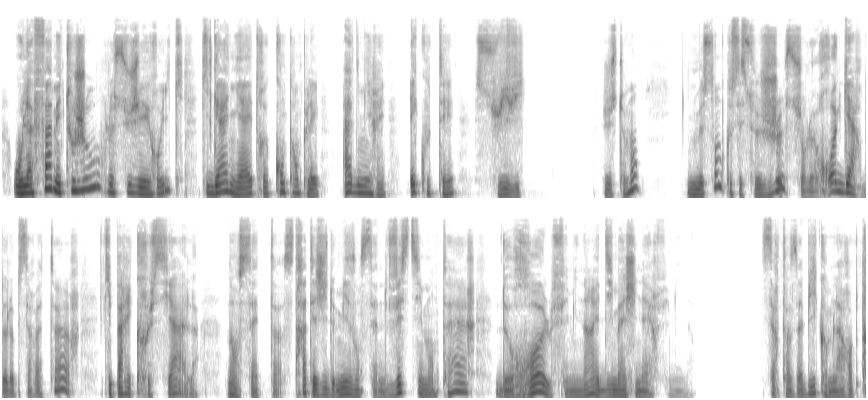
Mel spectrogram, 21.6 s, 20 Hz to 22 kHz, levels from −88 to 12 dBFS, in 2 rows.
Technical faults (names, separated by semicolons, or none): microphone volume stepped down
